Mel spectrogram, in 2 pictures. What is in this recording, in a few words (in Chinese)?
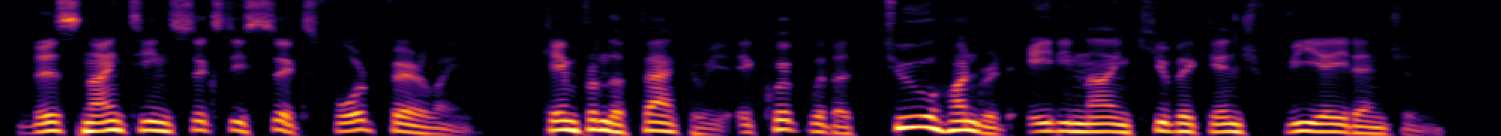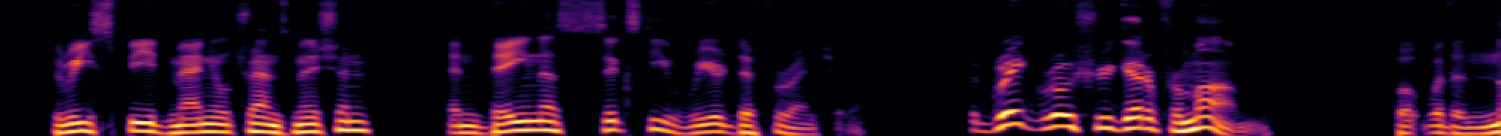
外籍英男 汽车介绍 干音; 福特汽车介绍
